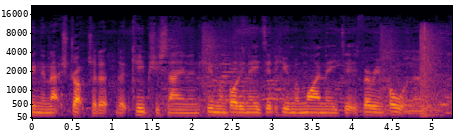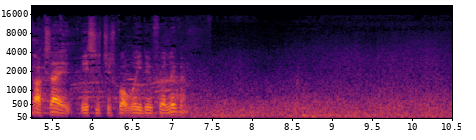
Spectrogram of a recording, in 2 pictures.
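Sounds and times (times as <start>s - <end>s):
speech: 0.0s - 7.4s
ocean waves breaking on a beach: 5.1s - 10.4s.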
